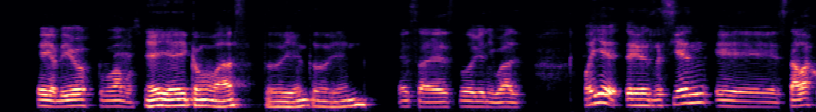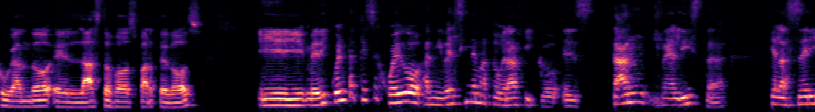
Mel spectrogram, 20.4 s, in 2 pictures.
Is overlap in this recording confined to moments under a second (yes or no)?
yes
